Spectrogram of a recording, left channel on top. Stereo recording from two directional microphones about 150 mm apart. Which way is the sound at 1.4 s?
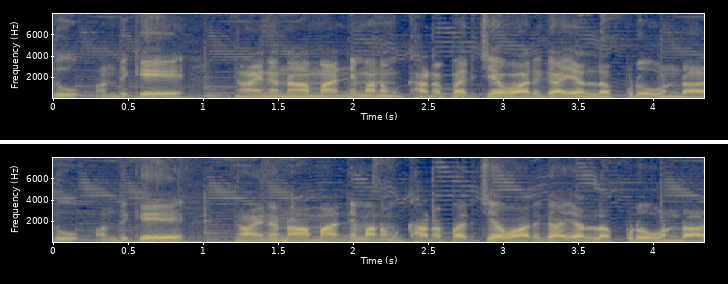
25° left (ahead or behind).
